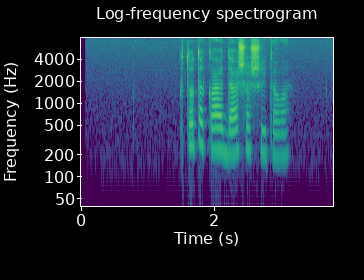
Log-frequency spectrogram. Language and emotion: Russian, neutral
